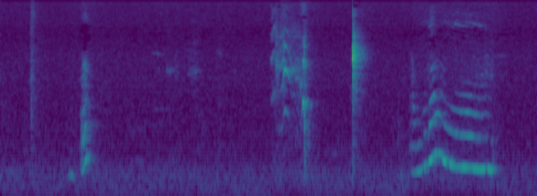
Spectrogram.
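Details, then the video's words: African grey parrot talking: a few dry clicks and crackles, a sharp snap, then a long nasal call that starts high and slides steadily downward, rich in overtones, over a quiet room. "African Grey parrot, talking"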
